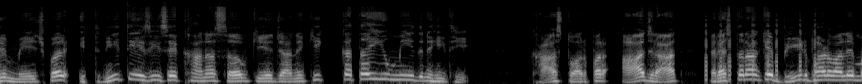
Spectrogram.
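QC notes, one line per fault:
Throughout: Opus compression, likely at a low bitrate in music mode. The speech sounds rough and grainy, with bands filled by folded or noisy content rather than left empty. Damage is plainly audible. Bandwidth stays full, with nothing above about 20.3 kHz.
7.05 to 8.16 s: GSM signalling bursts. A galloping run of short buzzes at 217 Hz sits at roughly the level of the speech. A nearby phone's radio bursts are being rectified by the audio circuit and heard as sound.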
